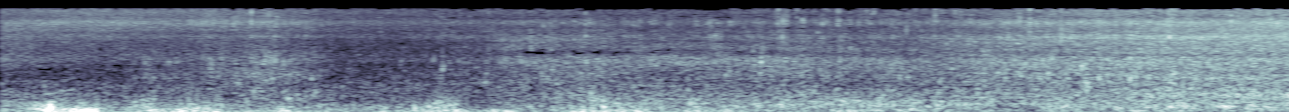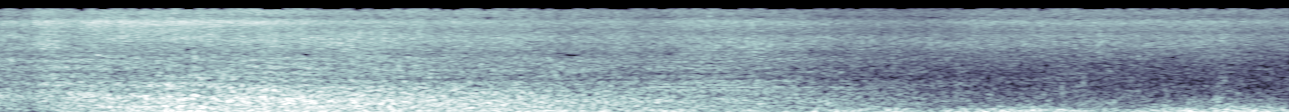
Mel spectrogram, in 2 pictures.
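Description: Shallow surf washing up over sand, a foamy rush that swells to its loudest about seven seconds in and then eases off. Wind rumbles on the microphone underneath.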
